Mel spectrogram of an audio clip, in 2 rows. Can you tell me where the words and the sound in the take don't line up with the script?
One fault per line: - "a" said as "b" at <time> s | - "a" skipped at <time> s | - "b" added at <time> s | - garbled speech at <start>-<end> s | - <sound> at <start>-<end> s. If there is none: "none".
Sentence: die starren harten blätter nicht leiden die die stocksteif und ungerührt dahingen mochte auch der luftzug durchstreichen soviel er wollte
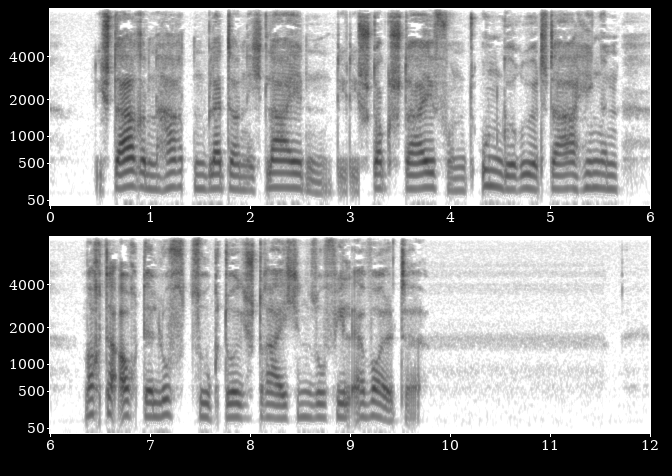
none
